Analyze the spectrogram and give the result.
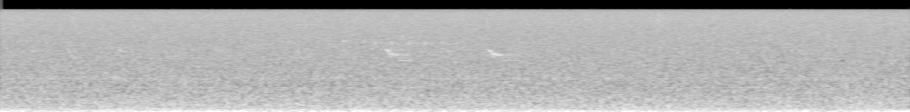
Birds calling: American Robin (Turdus migratorius)

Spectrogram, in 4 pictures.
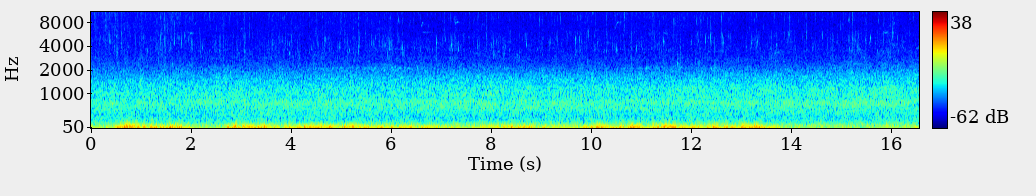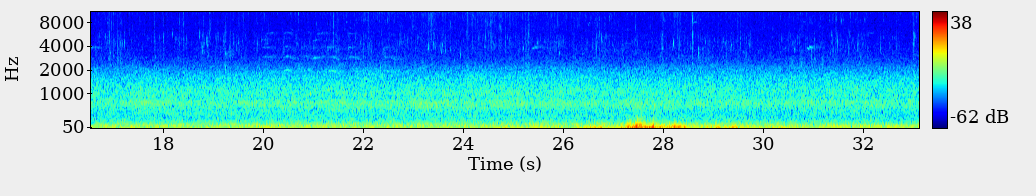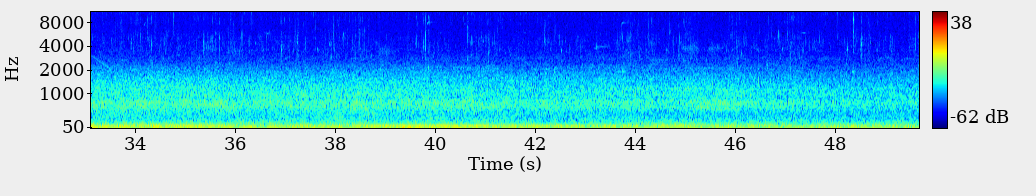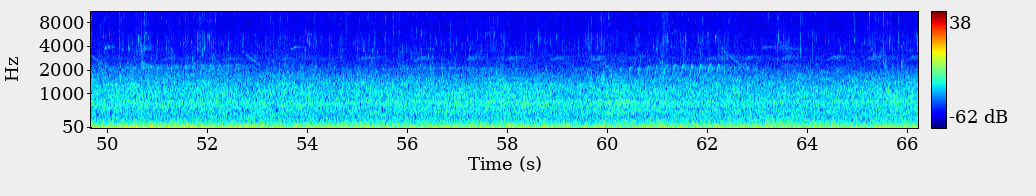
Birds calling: Northern Cardinal (Cardinalis cardinalis), Blue Jay (Cyanocitta cristata)

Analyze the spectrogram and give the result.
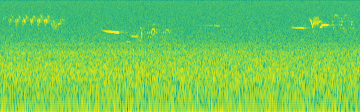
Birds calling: Yellow-rumped Warbler (Setophaga coronata), Hermit Thrush (Catharus guttatus), White-crowned Sparrow (Zonotrichia leucophrys)

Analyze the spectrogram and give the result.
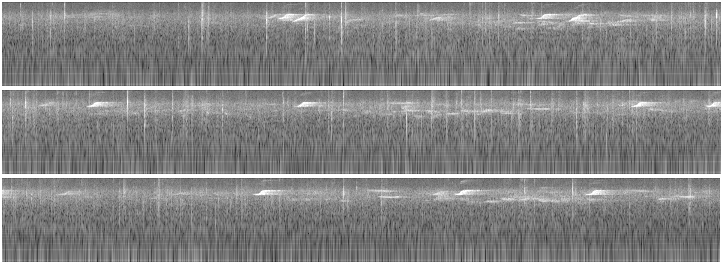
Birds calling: Iiwi (Drepanis coccinea), Red-billed Leiothrix (Leiothrix lutea)

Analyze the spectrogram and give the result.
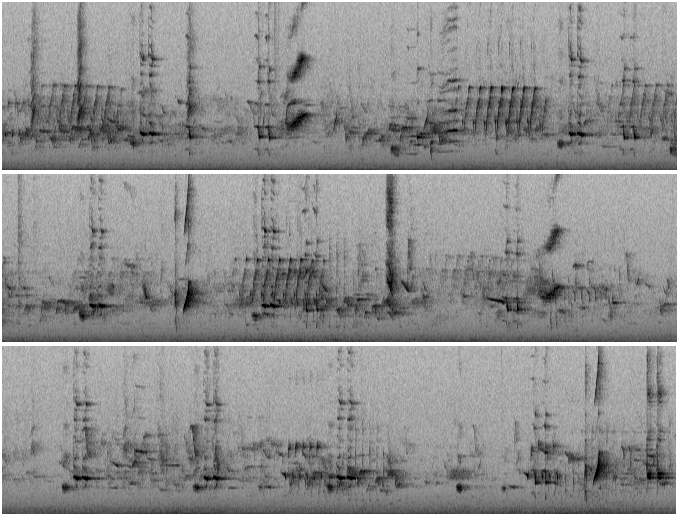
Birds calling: Hawaii Amakihi (Chlorodrepanis virens), Apapane (Himatione sanguinea), Iiwi (Drepanis coccinea), Red-billed Leiothrix (Leiothrix lutea)

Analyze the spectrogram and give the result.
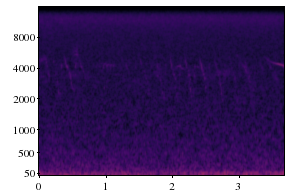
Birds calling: Hawaii Amakihi (Chlorodrepanis virens)

